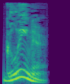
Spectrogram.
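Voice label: "gleaner", British English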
